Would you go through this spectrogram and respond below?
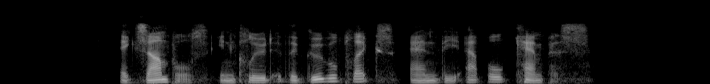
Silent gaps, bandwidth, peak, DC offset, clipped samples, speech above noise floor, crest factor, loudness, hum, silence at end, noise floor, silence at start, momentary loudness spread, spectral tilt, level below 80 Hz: none; 9.8 kHz; -6 dBFS; under 0.1%; under 0.1%; over 59 dB; 26 dB; -31 LUFS; none; 1.2 s; under -90 dBFS; 1.2 s; 14 LU; -4.5 dB/octave; -54 dBFS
